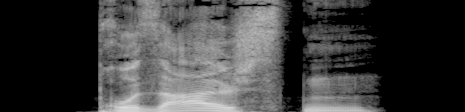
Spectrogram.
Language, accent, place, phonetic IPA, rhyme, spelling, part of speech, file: German, Germany, Berlin, [pʁoˈzaːɪʃstn̩], -aːɪʃstn̩, prosaischsten, adjective, De-prosaischsten.ogg
- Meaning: 1. superlative degree of prosaisch 2. inflection of prosaisch: strong genitive masculine/neuter singular superlative degree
